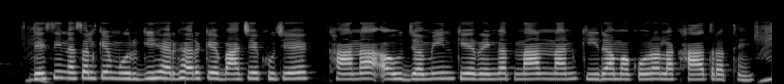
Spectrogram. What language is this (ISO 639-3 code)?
hne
